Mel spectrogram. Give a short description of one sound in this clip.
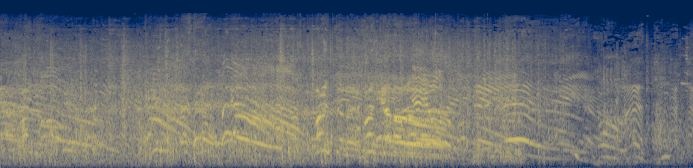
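Horses' hooves clatter on a hard road.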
